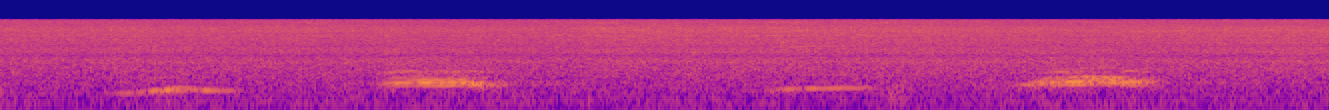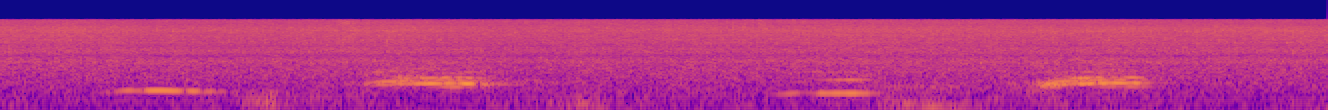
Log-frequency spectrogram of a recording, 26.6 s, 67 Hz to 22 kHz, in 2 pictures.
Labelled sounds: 6.0	6.2	Pacific white-sided dolphin, 6.3 to 6.6 kHz
7.9	8.4	humpback whale, 1.8 to 2.0 kHz
10.7	11.1	Pacific white-sided dolphin, 6.6 to 6.9 kHz

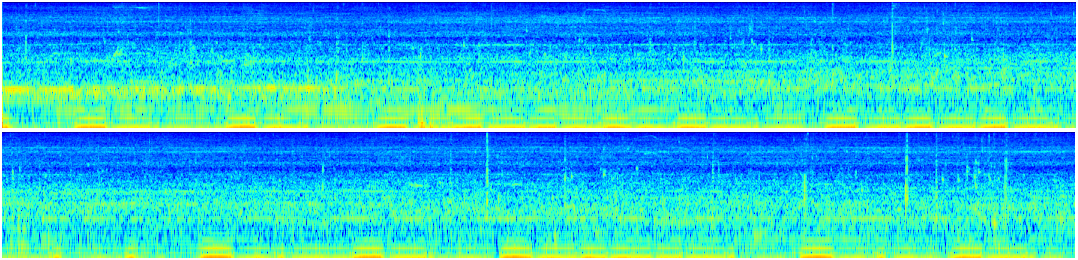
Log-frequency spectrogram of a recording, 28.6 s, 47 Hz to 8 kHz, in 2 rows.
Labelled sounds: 1.4	2.1	killer whale, southern resident, 0.58 to 8.0 kHz
7.8	8.1	killer whale, southern resident, whistle, 5.2 to 6.1 kHz
22.7	23.2	killer whale, southern resident, whistle, 5.5 to 6.9 kHz
25.0	28.6	killer whale, southern resident, 6.7 to 8.0 kHz

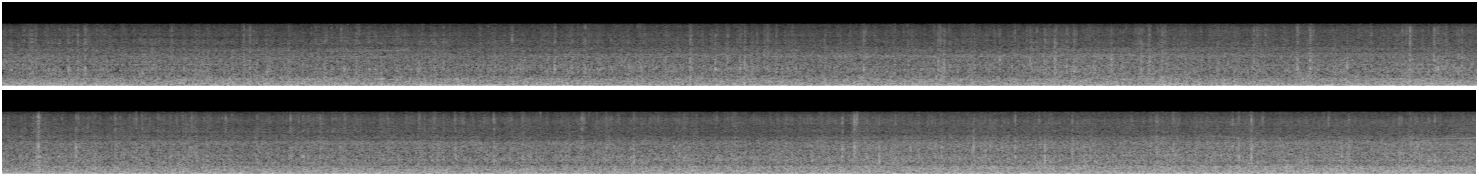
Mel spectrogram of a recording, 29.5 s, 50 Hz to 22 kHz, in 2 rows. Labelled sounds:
3.6	4.0	killer whale, southern resident, 4.0 to 4.2 kHz

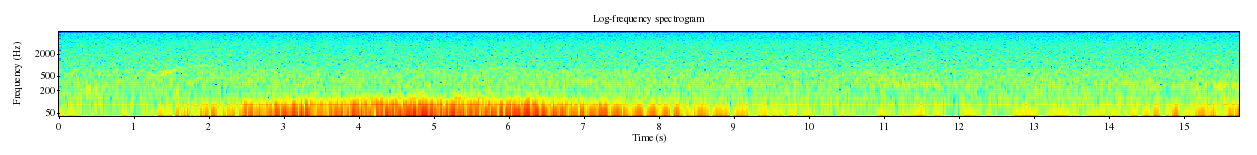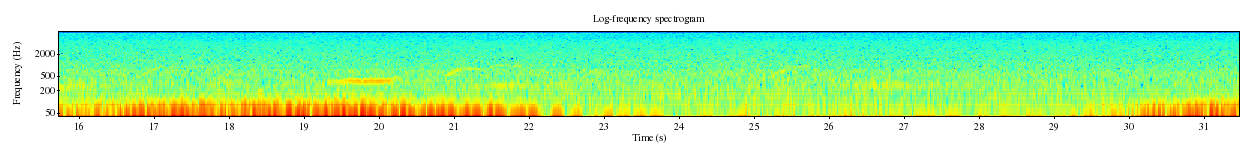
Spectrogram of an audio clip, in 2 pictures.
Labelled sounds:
1.8	2.0	humpback whale, 0.90 to 1.0 kHz
5.7	6.0	humpback whale, 0.80 to 0.93 kHz
21.0	21.3	humpback whale, 0.80 to 0.90 kHz
25.5	25.8	humpback whale, 0.83 to 1.1 kHz

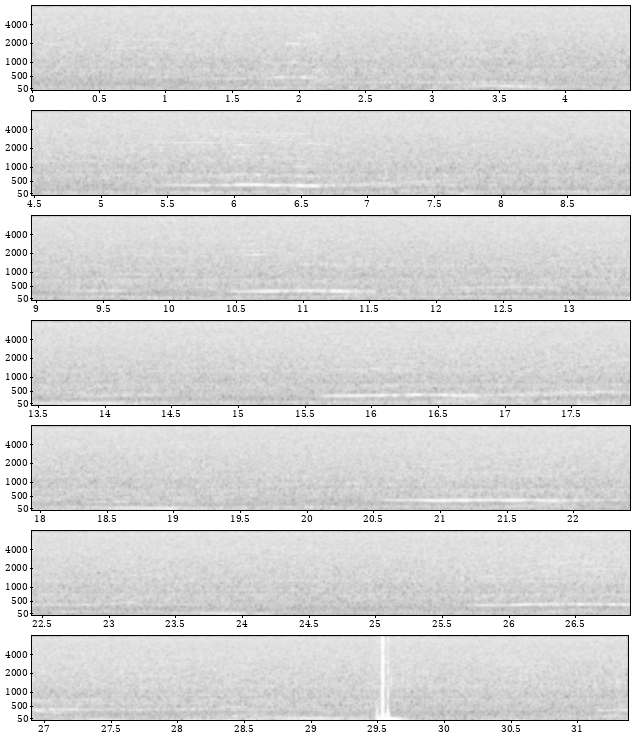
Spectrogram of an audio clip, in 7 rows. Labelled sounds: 5.5	6.4	humpback whale, 2.4 to 3.5 kHz
17.8	18.0	humpback whale, 1.8 to 2.0 kHz

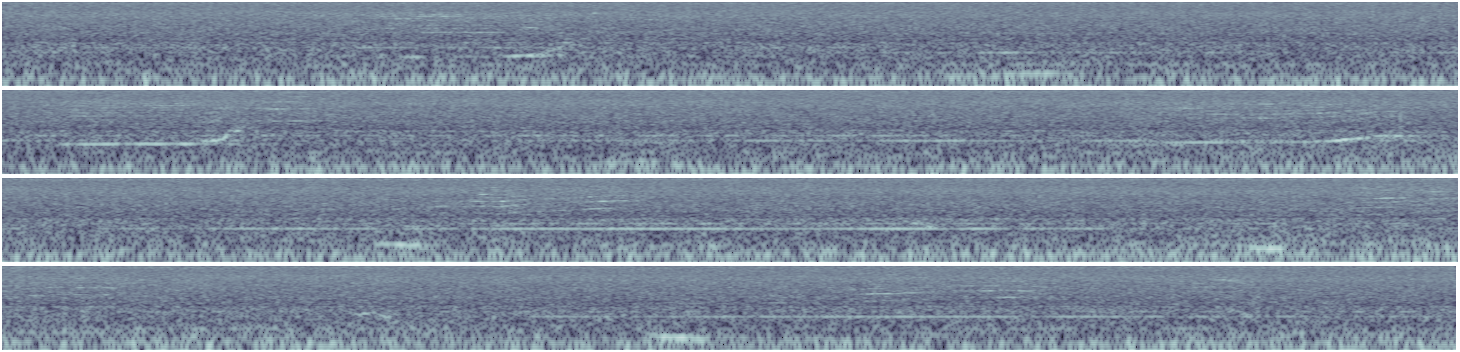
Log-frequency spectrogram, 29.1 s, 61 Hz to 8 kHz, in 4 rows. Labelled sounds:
2.1	2.3	humpback whale, 3.3 to 3.8 kHz
16.9	17.7	humpback whale, 1.5 to 2.2 kHz
26.1	26.5	humpback whale, 1.5 to 1.7 kHz

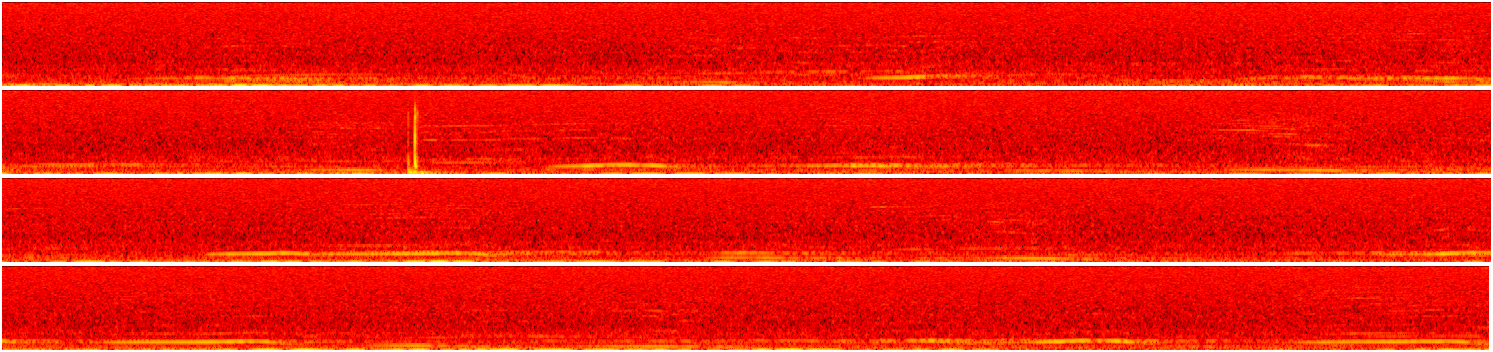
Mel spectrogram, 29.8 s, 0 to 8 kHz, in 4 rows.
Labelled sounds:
9.5	10.4	humpback whale, 1.2 to 2.3 kHz
13.5	13.8	humpback whale, 1.7 to 1.9 kHz
17.0	17.2	humpback whale, 2.4 to 2.6 kHz
19.2	19.5	humpback whale, 2.7 to 2.8 kHz
29.3	29.6	humpback whale, 1.4 to 1.6 kHz

